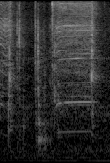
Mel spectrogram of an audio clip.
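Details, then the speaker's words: Nissan Maxima right rear power window motor and regulator, tested out of the door after repair: short, even motor whir with steady pitch and light clicks at start and stop; the window runs smoothly with no dead spots. "Make sure your fingers are clear of the cable, and it's moving nice and smooth."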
